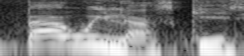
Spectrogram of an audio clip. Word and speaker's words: Pawlikowski: Paweł Pawlikowski. ¿Lo dije bien? Pawlikowski. – Sí, por supuesto.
